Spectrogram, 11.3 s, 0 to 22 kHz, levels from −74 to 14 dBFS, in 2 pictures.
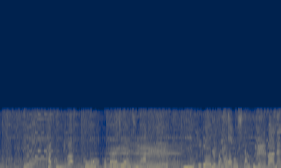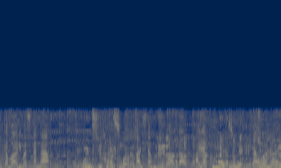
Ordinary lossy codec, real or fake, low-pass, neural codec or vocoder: none; real; none; none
